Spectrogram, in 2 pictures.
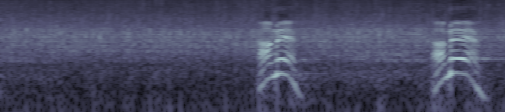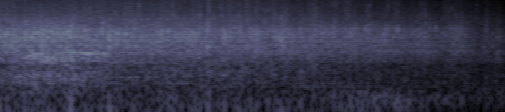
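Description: A church congregation applauds in praise of God during a worship service, with broad steady clapping filling the room while two short bursts of voices saying amen rise above it.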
